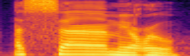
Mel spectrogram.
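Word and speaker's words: السامعُ: Now let's look at some examples in which we do not pronounce the lam. As-sami'u, which means the listener. In this noun, we do not pronounce the lam. We directly connect the hamza with the sin, as-sami'u.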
